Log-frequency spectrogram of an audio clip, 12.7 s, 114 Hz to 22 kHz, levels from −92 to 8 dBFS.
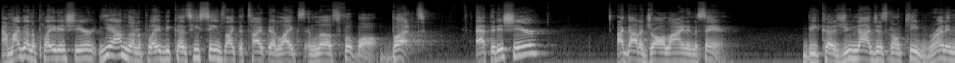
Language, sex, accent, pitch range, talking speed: English, male, American, 120-150 Hz, 205 wpm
